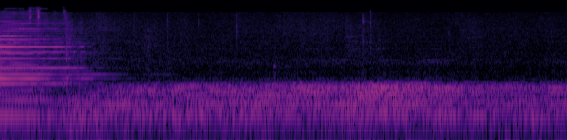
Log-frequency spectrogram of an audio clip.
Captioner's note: thunder tube rumbling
